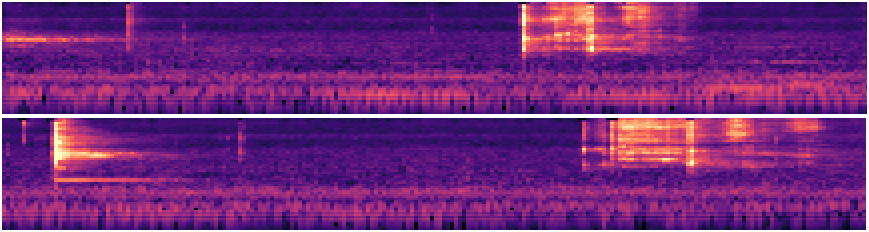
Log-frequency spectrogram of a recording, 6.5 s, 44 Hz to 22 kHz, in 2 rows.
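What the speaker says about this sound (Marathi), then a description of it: "मी ते 4 चम्मच दही टाकलेलं आहे आणि त्याला छान असं मिक्स करून घेऊ" A spoon stirring yogurt in a bowl makes a few sharp clinks and scrapes against the dish, spaced irregularly over a quiet background hum, with no talking.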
